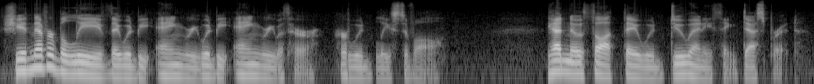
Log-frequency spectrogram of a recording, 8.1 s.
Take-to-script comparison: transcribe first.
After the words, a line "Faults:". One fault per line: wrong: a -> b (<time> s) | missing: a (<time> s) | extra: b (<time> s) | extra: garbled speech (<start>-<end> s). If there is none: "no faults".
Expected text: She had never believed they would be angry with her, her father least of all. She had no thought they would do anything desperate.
She had never believed they would be angry would be angry with her, her would least of all. Had no thought they would do anything desperate.
Faults:
extra: would be angry (2.0 s)
wrong: father -> would (3.4 s)
missing: She (4.5 s)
